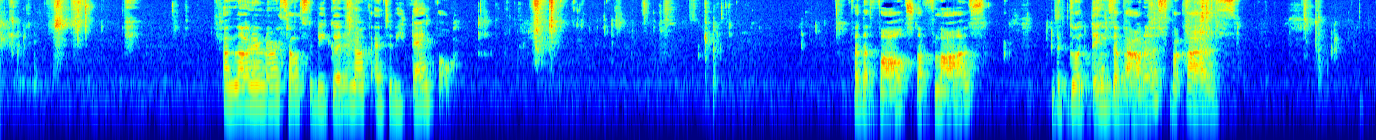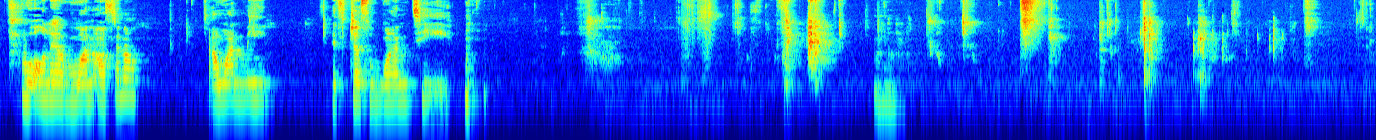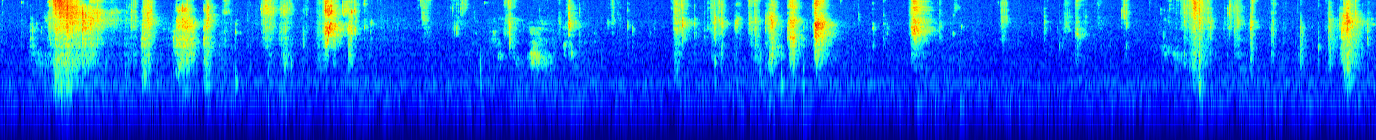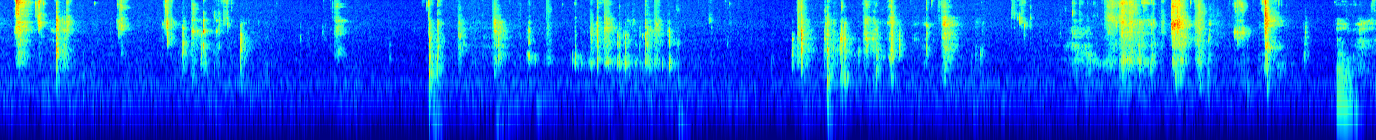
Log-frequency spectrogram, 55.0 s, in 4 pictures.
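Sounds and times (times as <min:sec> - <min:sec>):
faint steady hum: 0:00.0 - 0:55.0
wet chewing and mouth smacks: 0:50.5 - 0:51.7.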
